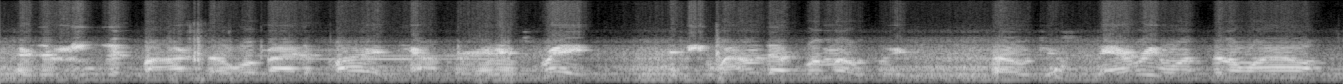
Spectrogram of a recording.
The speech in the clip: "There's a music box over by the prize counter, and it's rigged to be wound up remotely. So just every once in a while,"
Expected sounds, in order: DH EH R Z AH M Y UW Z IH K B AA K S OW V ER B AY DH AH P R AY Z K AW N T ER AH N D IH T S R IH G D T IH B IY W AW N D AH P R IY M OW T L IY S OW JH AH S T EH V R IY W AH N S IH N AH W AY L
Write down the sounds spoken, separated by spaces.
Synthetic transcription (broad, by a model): DH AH R Z AH M Y UW Z IH K B AA K S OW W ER B AY DH AH F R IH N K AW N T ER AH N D IH T S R IH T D T IH B IY W AW N D AH P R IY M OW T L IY S OW JH AH S T EH V R IY W AH N S IH N AH W AY L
